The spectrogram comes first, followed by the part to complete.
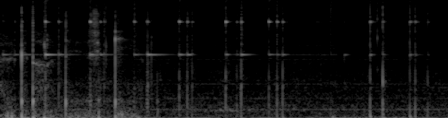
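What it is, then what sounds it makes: Ceramic cup tapped with fingernails. Long fingernails tap and clink on a small, hollow, empty white ceramic cup, the same cup throughout. A quick, irregular series of short, bright clicks rings with high glassy overtones over a low background rumble.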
